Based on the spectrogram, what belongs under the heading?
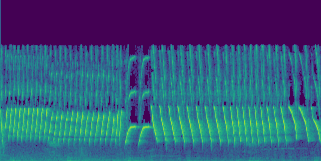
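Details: Kenari panda canary singing as a lure for reluctant canaries: fast run of descending high sweeps, a pair of upward whistles, then a steady series of downward-slurred notes repeated several times a second.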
